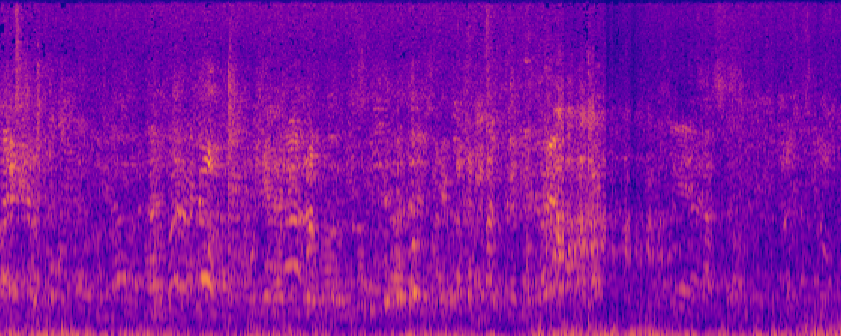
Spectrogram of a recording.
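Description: Young men shout to one another from a distance outdoors.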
